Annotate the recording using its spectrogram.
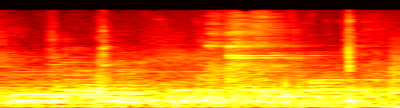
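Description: Quiet background music with steady held notes.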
